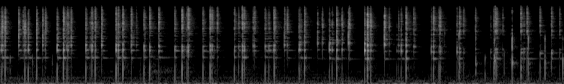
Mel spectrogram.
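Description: Long nails tap fast on a hollow green metal aerosol spray can, giving a rapid run of around thirty bright, clicky metallic taps. Each tap is sharp and dies almost instantly, with little low end beneath the high, tinny ticking.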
